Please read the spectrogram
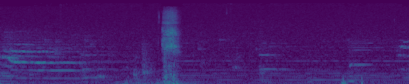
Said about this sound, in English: Cats everywhere. Oh, that's a tubby, short-legged kitty.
